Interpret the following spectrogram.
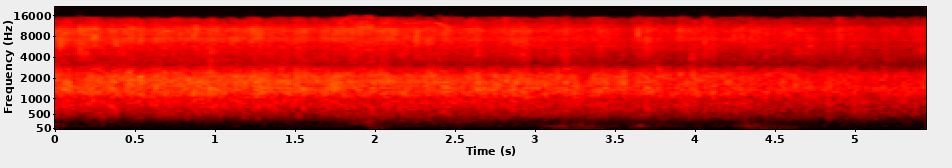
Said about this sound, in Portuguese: Aleluia. Aplauda mesmo a Jesus.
